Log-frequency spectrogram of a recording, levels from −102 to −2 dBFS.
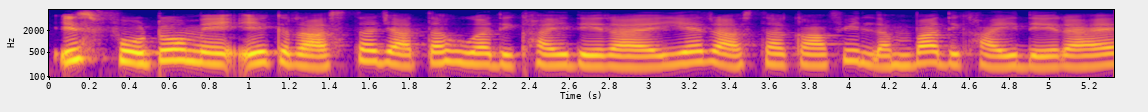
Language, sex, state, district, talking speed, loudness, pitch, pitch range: Hindi, female, Delhi, New Delhi, 215 wpm, -15 LUFS, 225 Hz, 205-255 Hz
